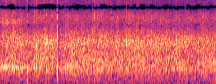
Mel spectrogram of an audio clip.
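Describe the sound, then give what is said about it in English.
A church audience applauding to welcome everyone at a service. The clapping is a steady, even wash of sound, with a couple of sharper claps near the start. “Can we just give everybody a big hand? Can you guys help me? Welcome, everybody.”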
